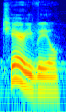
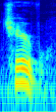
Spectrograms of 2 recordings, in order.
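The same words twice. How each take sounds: First: The name is said in full, three syllables. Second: The name is shortened to two syllables, Cherville. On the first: The speaker is talking to outsiders. "when I'm outside the county, I usually say Cherryville" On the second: The speaker grew up locally. "inside the county, you can't say that"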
